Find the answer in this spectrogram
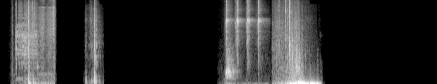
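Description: Intro sound effects of mechanical clicks and knocks: a short rattle, a single click, then four quick clicks about three and a half seconds in, followed straight after by a loud, heavy thud, with dead silence between them.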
